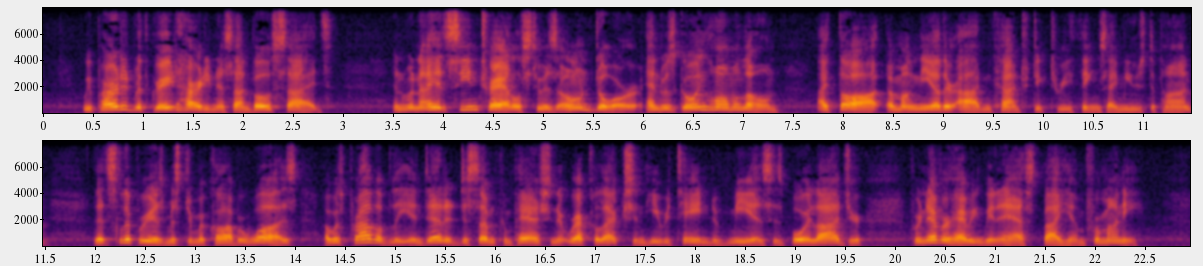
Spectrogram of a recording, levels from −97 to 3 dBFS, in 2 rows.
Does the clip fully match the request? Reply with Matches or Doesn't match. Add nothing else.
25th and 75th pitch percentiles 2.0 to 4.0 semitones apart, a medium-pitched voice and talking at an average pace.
Doesn't match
